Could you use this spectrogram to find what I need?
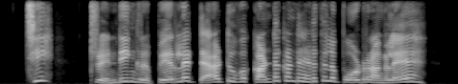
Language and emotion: Tamil, disgusted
